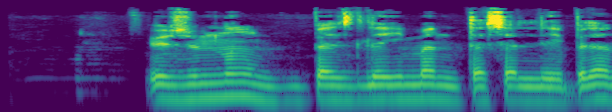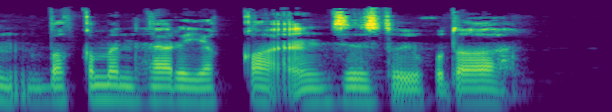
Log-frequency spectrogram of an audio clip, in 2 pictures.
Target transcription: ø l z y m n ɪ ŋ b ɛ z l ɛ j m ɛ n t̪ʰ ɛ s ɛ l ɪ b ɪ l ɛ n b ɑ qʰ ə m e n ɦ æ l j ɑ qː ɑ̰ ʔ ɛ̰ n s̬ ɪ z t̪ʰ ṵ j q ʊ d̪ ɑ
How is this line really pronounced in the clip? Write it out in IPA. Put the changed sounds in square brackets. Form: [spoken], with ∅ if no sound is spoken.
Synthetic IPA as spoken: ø [∅] z y m n ɪ ŋ b ɛ z l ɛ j m ɛ n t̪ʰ ɛ s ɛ [lː] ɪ b ɪ l ɛ n b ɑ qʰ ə m [ɛ] n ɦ æ [ɾ] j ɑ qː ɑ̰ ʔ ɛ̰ n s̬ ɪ z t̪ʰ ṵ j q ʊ d̪ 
